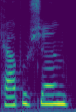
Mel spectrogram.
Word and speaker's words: capuchin: He has a friend who works at this lab who's like, hey, I got this, I want to say it's a capuchin, but it could also be pronounced capuchin monkey.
